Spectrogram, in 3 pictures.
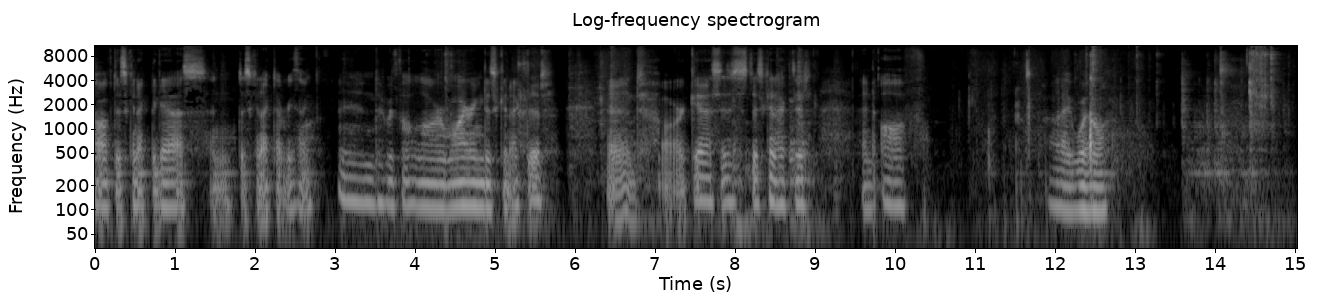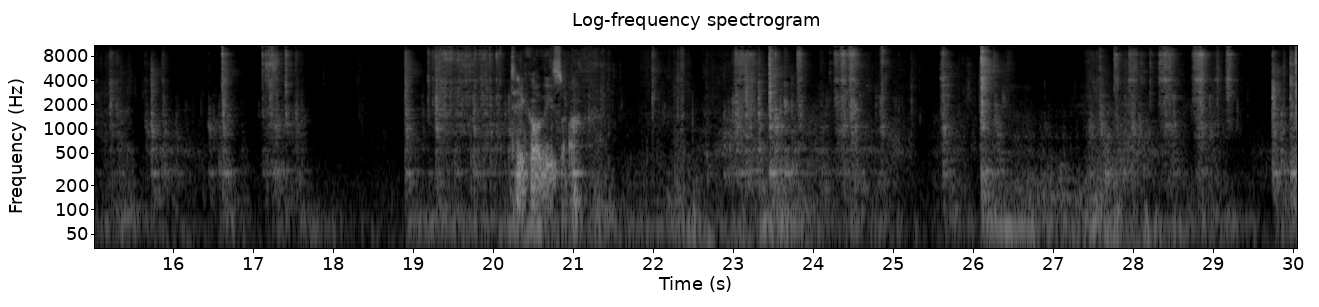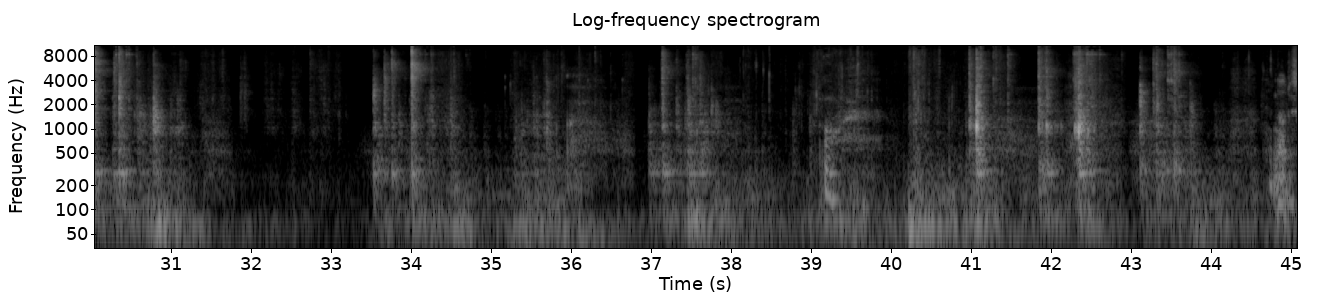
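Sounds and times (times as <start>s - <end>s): hand ratchet clicking: 12.4s - 17.7s, 18.9s - 20.3s, 27.5s - 30.8s.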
